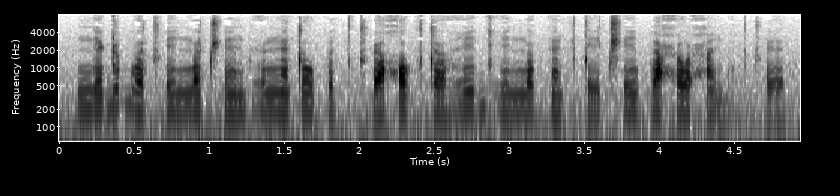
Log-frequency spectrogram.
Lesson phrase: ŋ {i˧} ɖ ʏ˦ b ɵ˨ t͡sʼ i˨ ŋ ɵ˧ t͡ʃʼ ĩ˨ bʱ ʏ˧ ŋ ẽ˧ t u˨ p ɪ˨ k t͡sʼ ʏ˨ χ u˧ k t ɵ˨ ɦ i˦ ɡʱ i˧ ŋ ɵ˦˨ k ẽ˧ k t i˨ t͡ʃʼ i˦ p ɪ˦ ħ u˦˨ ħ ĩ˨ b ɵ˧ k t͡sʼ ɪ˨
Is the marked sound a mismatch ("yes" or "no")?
no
